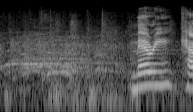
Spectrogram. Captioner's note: graduates cheering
